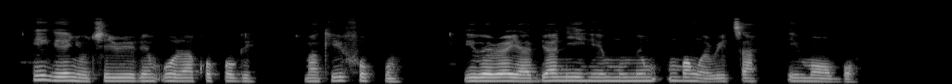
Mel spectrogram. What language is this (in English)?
Igbo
